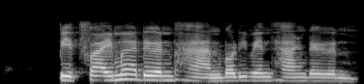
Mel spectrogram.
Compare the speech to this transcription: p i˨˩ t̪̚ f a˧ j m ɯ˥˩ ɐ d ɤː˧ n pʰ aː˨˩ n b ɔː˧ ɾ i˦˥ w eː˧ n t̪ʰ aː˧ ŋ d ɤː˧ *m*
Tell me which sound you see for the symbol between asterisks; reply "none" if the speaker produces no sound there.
n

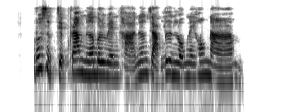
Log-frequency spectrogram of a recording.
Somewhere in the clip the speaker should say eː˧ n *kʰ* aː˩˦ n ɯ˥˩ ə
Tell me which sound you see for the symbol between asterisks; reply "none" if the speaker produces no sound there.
kʰ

